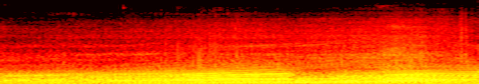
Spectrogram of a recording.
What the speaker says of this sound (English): I can't even think with those motorcycle engines.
